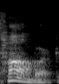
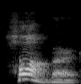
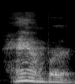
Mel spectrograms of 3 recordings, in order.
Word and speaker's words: Hamburg: And Till was like, oh, it's pronounced Hamburg. It's Hamburg, not Hamburg.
